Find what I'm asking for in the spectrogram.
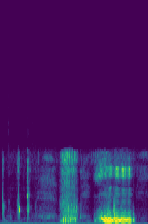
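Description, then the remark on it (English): A voice imitates the whinny of Mr. Ed the horse: a few short breathy puffs, a rough snorting burst, then a loud, quavering, pitch-wobbling neigh that cuts off abruptly. “The horse sound, Mr. Pug?”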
